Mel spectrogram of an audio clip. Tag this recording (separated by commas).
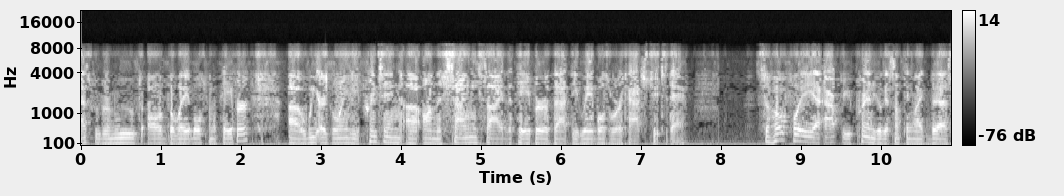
Speech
